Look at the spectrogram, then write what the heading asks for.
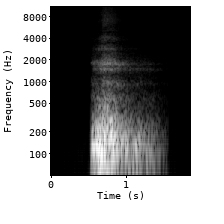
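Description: A slow, breathy exhale marks the out-breath of a breathing exercise: breathe in for four counts, hold for four, breathe out for six. A single soft sigh-like release lasts about a second and fades gradually.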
